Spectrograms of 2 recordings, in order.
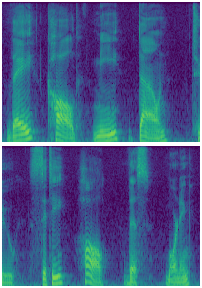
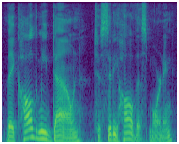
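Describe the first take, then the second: First: Each word is separated in a mechanical, robotic way. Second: Words stay separated but flow in a natural way.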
